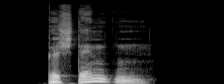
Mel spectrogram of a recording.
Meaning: dative plural of Bestand
- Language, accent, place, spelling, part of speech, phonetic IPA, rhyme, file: German, Germany, Berlin, Beständen, noun, [bəˈʃtɛndn̩], -ɛndn̩, De-Beständen.ogg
